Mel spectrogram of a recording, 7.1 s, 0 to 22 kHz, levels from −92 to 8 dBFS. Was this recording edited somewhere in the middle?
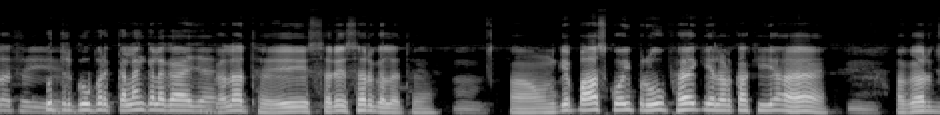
no; 0 cuts

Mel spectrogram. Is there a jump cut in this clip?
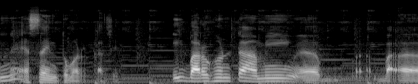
no; 0 cuts

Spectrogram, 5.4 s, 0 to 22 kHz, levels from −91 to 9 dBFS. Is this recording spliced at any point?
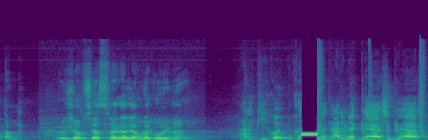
no; 0 cuts

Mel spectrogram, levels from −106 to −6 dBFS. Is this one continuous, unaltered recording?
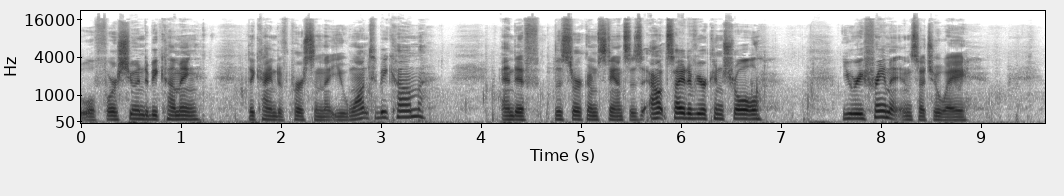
yes; 0 cuts

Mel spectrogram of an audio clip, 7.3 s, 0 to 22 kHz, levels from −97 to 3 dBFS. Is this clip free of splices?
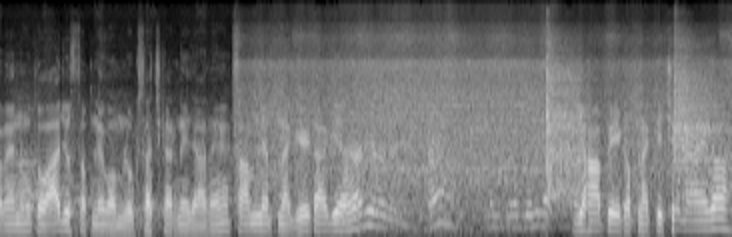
no; 1 cut; at 2.3 s

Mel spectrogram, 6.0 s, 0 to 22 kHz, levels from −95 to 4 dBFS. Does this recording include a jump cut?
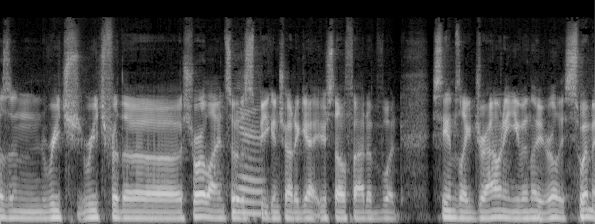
no; 0 cuts

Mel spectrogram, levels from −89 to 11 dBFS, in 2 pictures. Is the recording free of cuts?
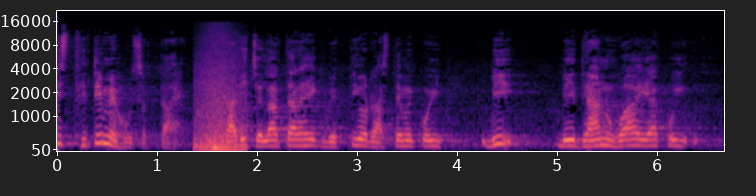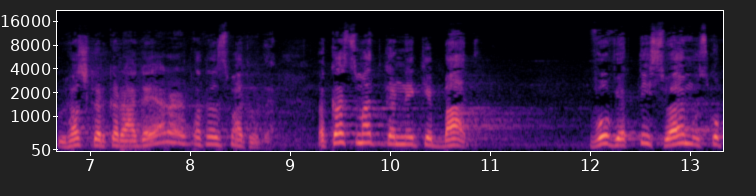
no; 1 cut; at 1.6 s

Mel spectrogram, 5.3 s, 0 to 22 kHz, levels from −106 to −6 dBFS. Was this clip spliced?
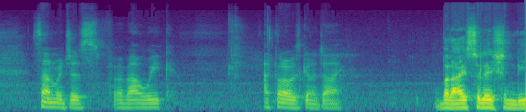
no; 0 cuts

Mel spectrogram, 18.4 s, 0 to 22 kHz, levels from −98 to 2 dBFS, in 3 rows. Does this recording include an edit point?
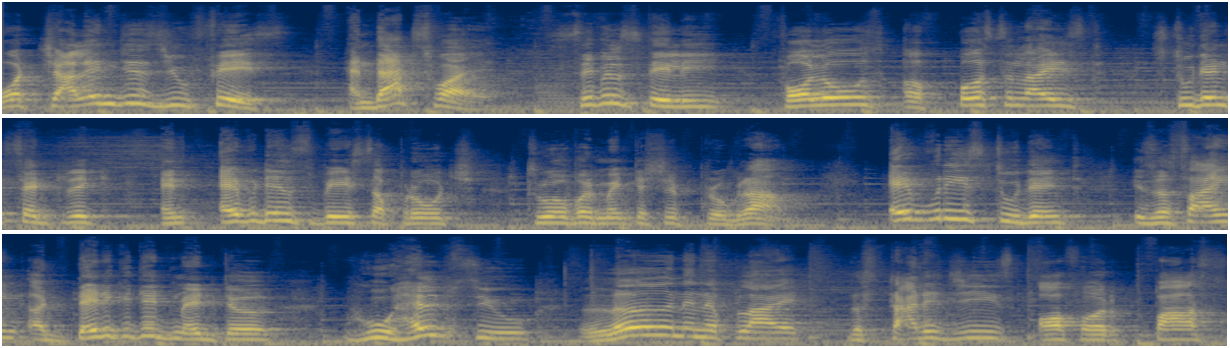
no; 0 cuts

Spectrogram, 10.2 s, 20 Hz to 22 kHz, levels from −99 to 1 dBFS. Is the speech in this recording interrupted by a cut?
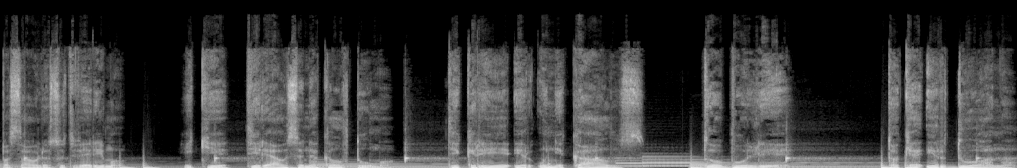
no; 0 cuts

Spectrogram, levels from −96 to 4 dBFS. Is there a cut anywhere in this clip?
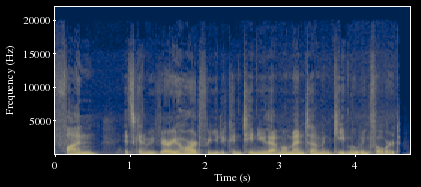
no; 0 cuts

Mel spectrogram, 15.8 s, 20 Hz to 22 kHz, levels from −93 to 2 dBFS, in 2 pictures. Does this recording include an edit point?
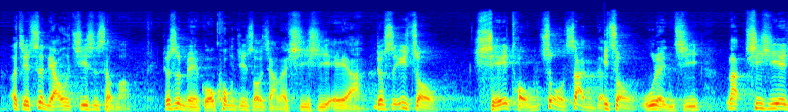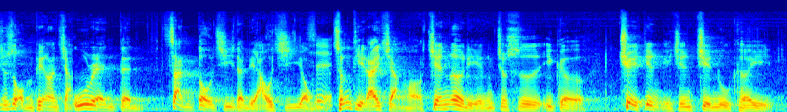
yes; 4 cuts; at 3.6 s, 6.0 s, 8.5 s, 11.2 s

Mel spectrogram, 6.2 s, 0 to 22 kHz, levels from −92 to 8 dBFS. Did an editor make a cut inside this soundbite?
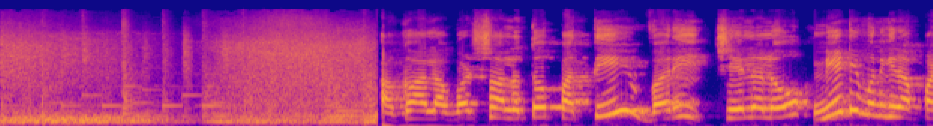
no; 0 cuts

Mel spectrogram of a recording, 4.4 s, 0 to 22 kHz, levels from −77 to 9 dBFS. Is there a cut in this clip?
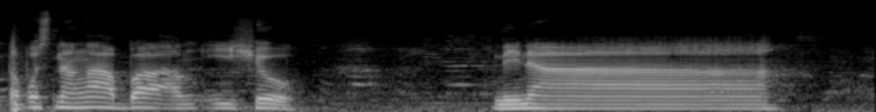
no; 0 cuts

